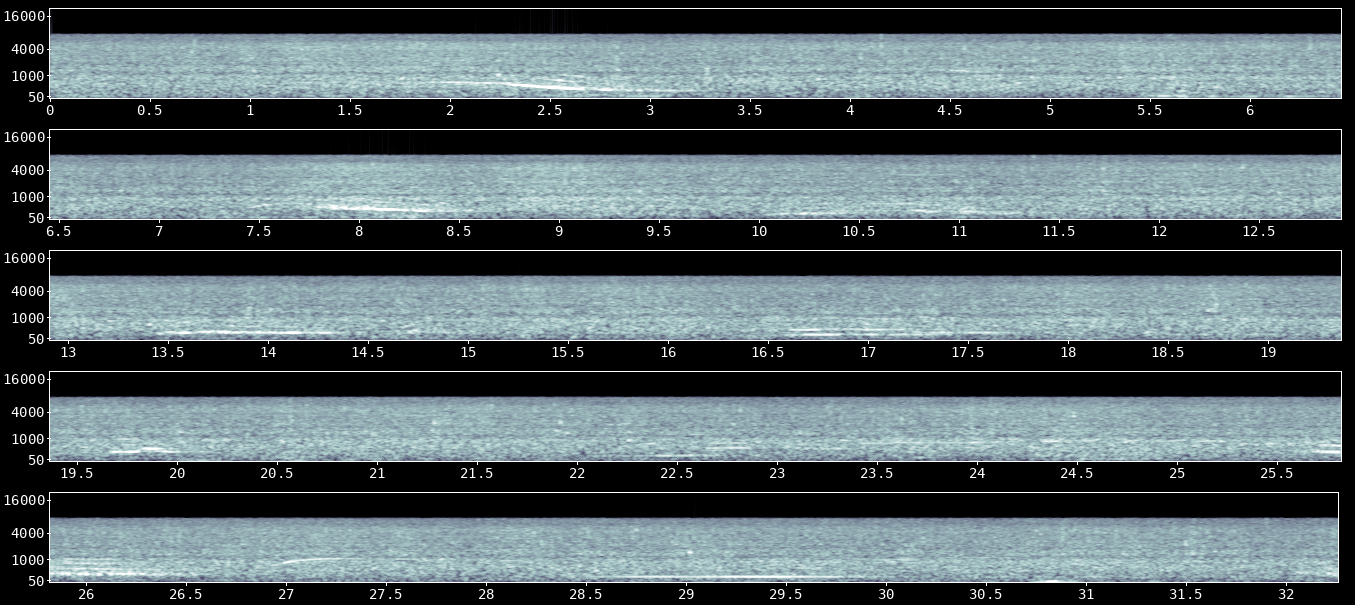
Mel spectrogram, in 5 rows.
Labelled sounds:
25.9	26.2	humpback whale, 1.0 to 1.1 kHz
27.0	27.4	humpback whale, 0.78 to 1.1 kHz

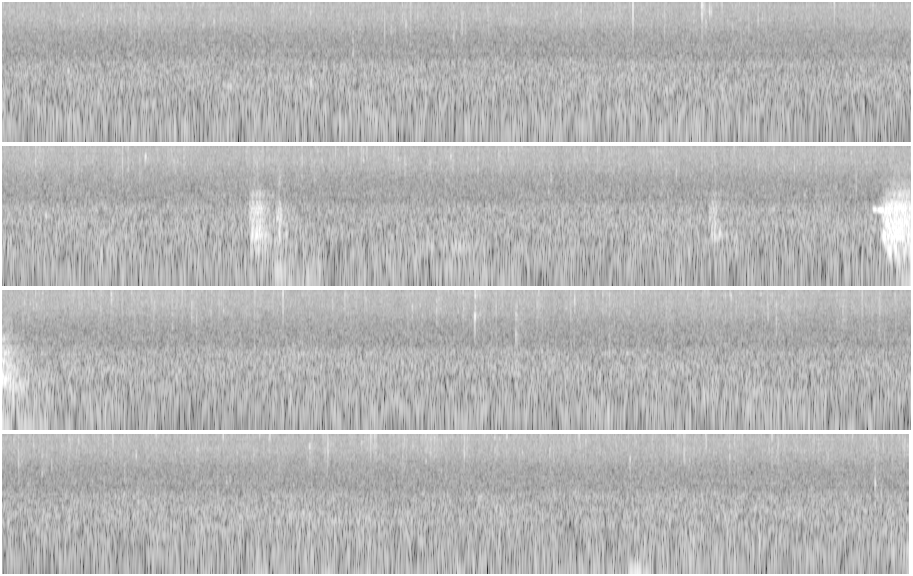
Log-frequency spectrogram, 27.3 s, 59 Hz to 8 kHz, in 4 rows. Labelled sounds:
13.3	13.6	croaking sound likely from a nearby submerged object, 0.78 to 1.1 kHz

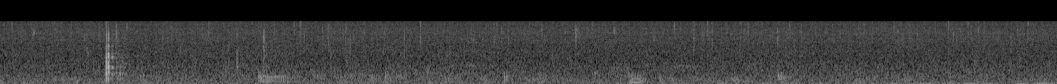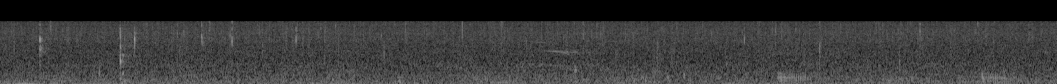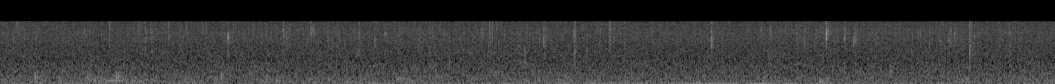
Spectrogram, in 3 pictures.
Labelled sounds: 16.0	16.4	killer whale, Bigg's (transient), 1.5 to 1.9 kHz

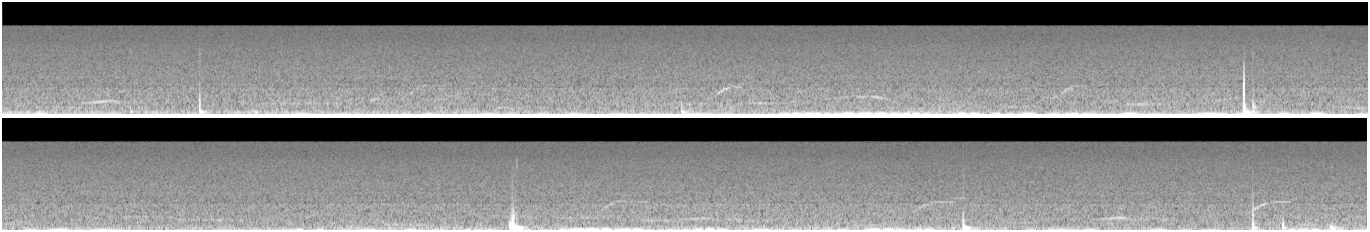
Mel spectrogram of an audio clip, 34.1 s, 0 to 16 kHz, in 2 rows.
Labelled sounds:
9.0	9.3	humpback whale, 0.80 to 0.93 kHz
28.6	29.0	humpback whale, 0.80 to 0.90 kHz
32.8	33.2	humpback whale, 0.80 to 0.93 kHz

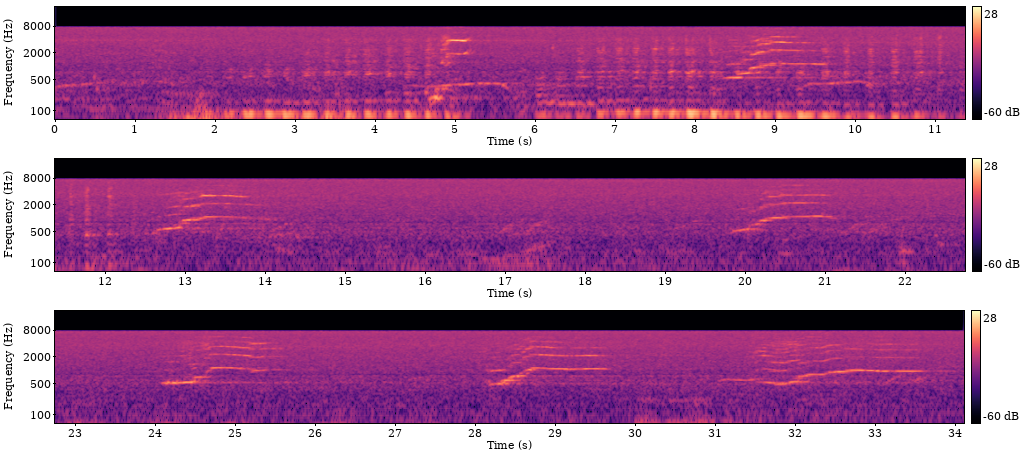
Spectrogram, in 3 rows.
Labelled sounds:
4.9	5.3	humpback whale, 1.8 to 4.2 kHz
8.7	9.5	humpback whale, 0.80 to 4.7 kHz
12.7	14.0	humpback whale, 0.80 to 4.4 kHz
20.1	21.2	humpback whale, 0.80 to 5.6 kHz
24.6	25.5	humpback whale, 0.86 to 5.8 kHz
28.1	29.7	humpback whale, 0.80 to 5.7 kHz
31.6	33.4	humpback whale, 0.80 to 4.0 kHz

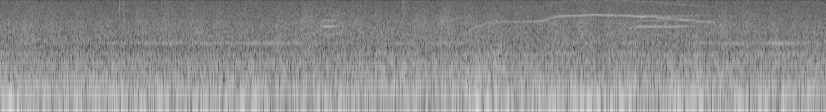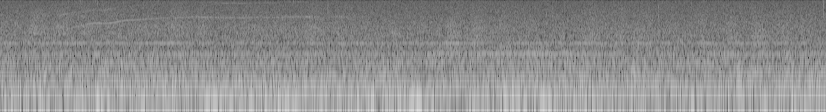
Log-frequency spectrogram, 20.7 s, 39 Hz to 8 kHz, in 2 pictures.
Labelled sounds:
3.9	4.3	killer whale, 1.5 to 3.2 kHz

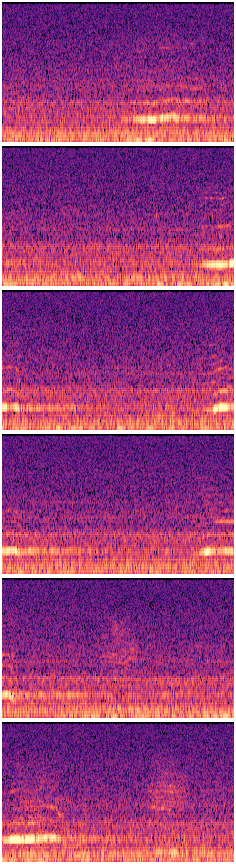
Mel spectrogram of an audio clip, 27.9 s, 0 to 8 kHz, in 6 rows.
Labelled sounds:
3.1	3.5	humpback whale, 0.80 to 0.86 kHz
8.9	9.6	humpback whale, 1.3 to 1.7 kHz
13.5	13.8	humpback whale, 1.3 to 1.6 kHz
18.2	18.8	humpback whale, 1.1 to 1.5 kHz
24.0	24.5	humpback whale, 0.90 to 1.3 kHz

